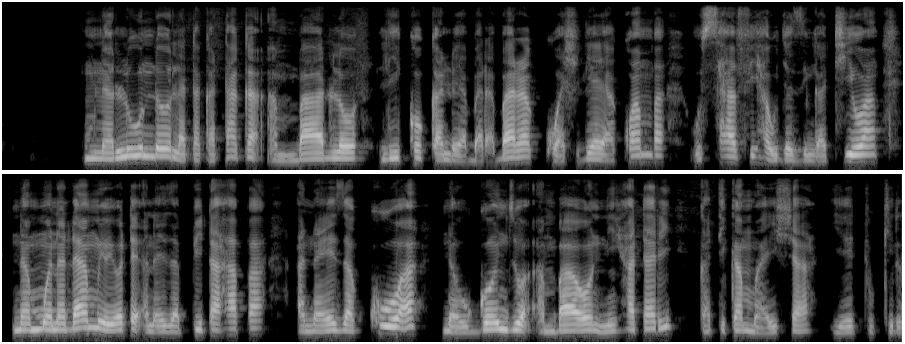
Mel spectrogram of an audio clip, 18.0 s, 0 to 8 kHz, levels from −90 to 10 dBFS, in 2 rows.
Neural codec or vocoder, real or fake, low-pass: none; real; 7.2 kHz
